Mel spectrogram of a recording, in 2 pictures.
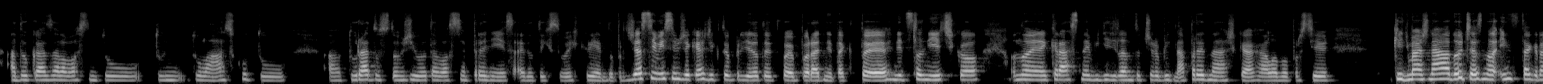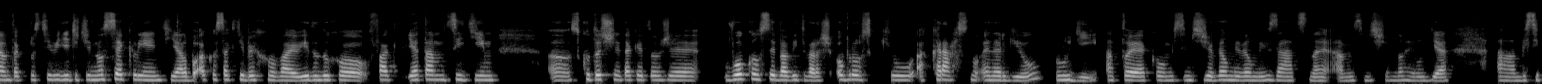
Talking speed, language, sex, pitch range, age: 200 wpm, Slovak, female, 185-215 Hz, 20-39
